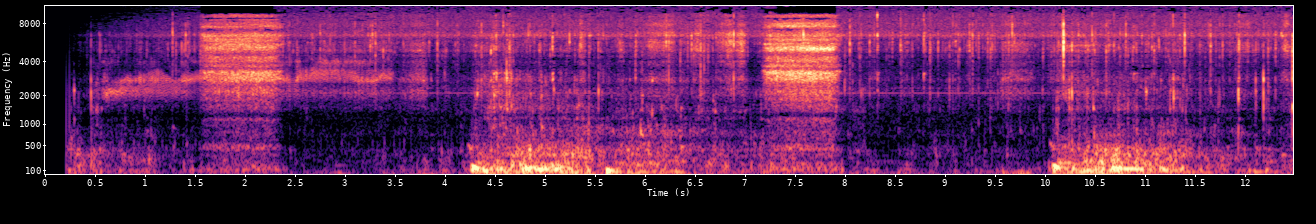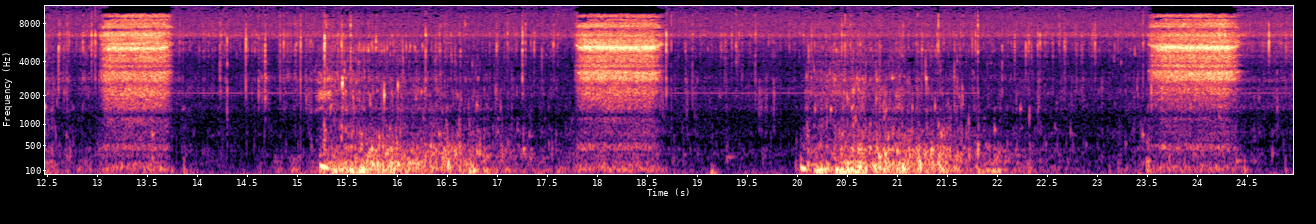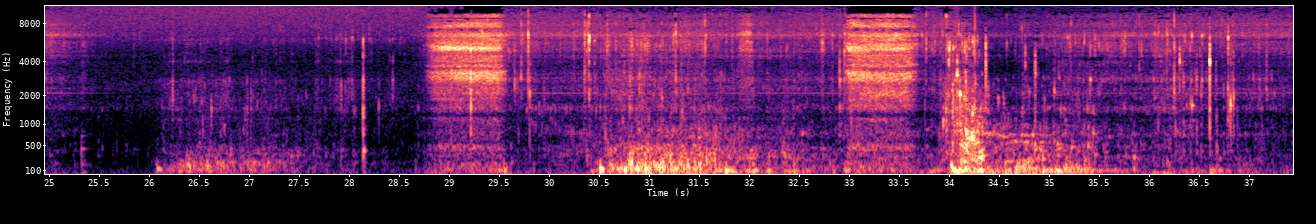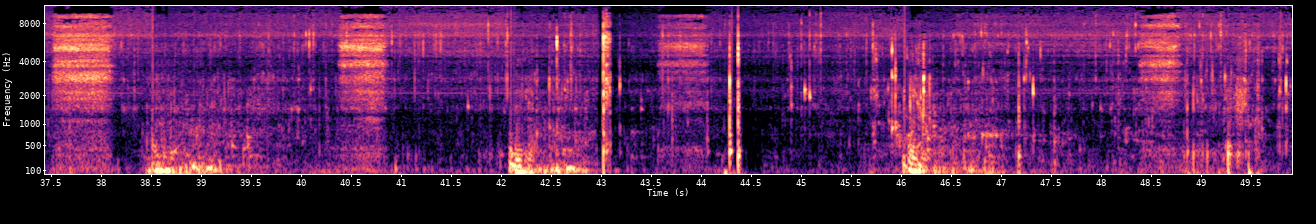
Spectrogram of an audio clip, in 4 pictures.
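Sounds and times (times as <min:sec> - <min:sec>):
diver inhaling through regulator: 0:01.5 - 0:02.5, 0:06.0 - 0:08.1, 0:13.0 - 0:13.9, 0:17.8 - 0:18.8, 0:23.5 - 0:25.3, 0:28.8 - 0:29.8, 0:32.9 - 0:33.8, 0:37.4 - 0:38.4, 0:39.4 - 0:41.6, 0:43.5 - 0:44.3, 0:48.2 - 0:49.2
bubbling exhale underwater: 0:04.0 - 0:08.1, 0:09.4 - 0:13.8, 0:15.0 - 0:18.7, 0:20.0 - 0:24.5, 0:26.0 - 0:27.9, 0:30.4 - 0:49.9.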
